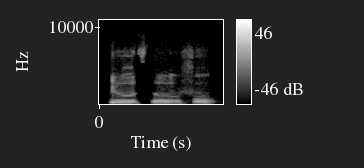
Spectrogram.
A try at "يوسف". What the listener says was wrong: யூசுஃபு யூசுஃபு அப்படி ஓதலாதே. நீட்ட வேண்டிய மட்டும் தான் நீங்க எல்லாத்தையும் நீட்டீங்க. ஏன் நீட்டுறீங்க பூவை? நீட்டத்தான் வேணும். காரணம் எங்க வா வந்திக்குது? பாக்கு பக்கத்துல. பாக்கு பக்கத்துல வா வந்திக்குது. இங்க வா வந்திக்குது. நீட்டுறது சரி. யூ நீட்டுறது சரி. யூசு ஏன் சு நீட்டுறீங்க? பாக்கு சுக்குன்னு வைக்கிறீங்க.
